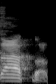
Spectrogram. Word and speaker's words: Abba: It's pronounced Appa, but it is. Yo, I'll be right back, guys. You're lucky. Appa.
